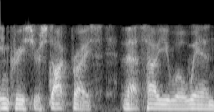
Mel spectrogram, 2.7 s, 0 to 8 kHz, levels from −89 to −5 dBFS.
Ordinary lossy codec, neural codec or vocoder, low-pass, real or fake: AAC, 16 kbps; none; 7.2 kHz; real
